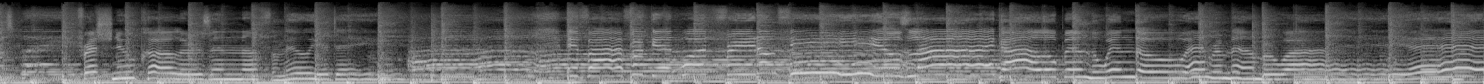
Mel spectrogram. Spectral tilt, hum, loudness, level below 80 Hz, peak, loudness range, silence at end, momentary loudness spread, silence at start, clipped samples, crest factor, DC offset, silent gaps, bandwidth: -5 dB/octave; none; -15 LUFS; -24 dBFS; -2 dBFS; 3 LU; 0 s; 4 LU; 0 s; under 0.1%; 12 dB; under 0.1%; none; over 20 kHz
